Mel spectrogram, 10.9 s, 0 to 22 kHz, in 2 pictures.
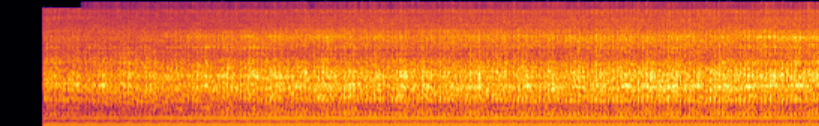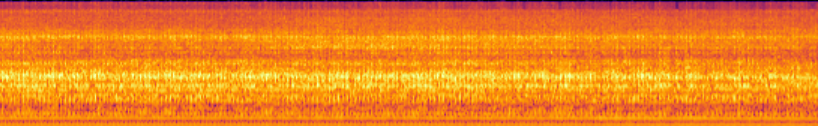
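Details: Volkswagen AP 1.8 engine at idle: fast, slightly uneven tapping layered over the low hum; owner asks what the noise could be, source unknown.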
